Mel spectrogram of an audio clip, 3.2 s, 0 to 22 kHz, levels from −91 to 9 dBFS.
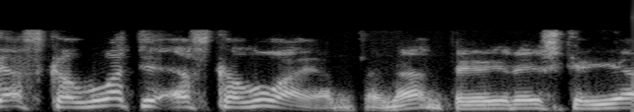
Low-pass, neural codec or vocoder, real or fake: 7.2 kHz; none; real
